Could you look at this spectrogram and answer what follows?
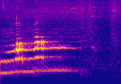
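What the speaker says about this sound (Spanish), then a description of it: "aquí hay un gato muy peludo" A very furry cat gives a single soft, drawn-out meow that rises slightly and then fades, faint and close.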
